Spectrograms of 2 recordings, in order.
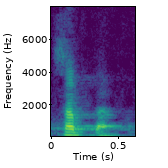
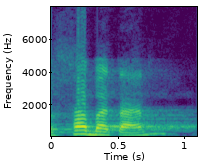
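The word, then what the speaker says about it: ثبتا: Dibaca huruf ba-nya dhammah, sabtan. Kalau sabatan itu sanad-sanadnya. Kalau sabtan itu orangnya. Ya, itu beda cara bacanya. Sabtan dengan sabatan.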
